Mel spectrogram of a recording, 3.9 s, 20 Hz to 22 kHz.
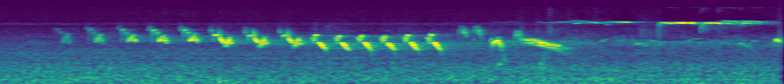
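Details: Common chaffinch singing in a garden on 23 February 2016: a quick run of bright descending notes that speeds up and ends in a flourish, over a faint high hiss.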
